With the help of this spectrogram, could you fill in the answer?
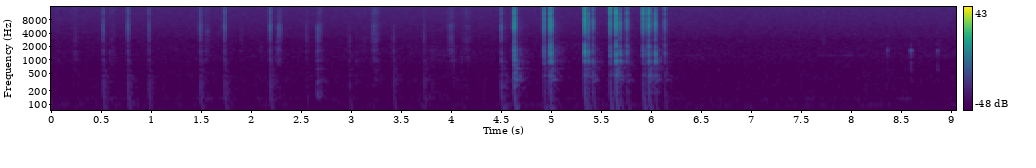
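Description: Painted nail tips tap and trace on a large flat-panel TV screen, with about 17 short, dry clicks. The taps are light and unevenly spaced for the first four seconds, then a louder, brighter cluster follows. They fade to a few faint ticks over a quiet background.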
